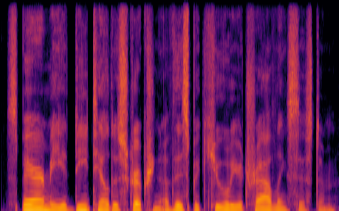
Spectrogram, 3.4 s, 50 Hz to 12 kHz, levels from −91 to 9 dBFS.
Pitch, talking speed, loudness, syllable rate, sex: 160 Hz, 175 wpm, -18 LUFS, 6.1 syllables/s, female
